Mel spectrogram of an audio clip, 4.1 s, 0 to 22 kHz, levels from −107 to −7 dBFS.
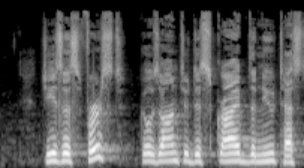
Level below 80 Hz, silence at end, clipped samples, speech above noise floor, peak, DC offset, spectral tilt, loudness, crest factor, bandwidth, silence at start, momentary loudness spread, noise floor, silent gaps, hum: -68 dBFS; 0 s; under 0.1%; 45 dB; -4 dBFS; under 0.1%; -5.5 dB/octave; -19 LUFS; 14 dB; 16.5 kHz; 0.6 s; 7 LU; -63 dBFS; none; none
